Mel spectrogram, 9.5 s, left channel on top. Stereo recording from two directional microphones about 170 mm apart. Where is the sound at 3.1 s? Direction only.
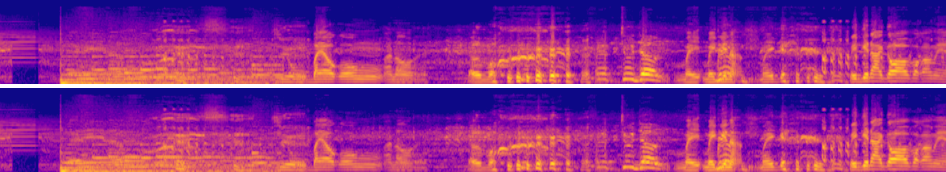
40° left (ahead or behind).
